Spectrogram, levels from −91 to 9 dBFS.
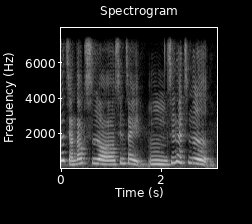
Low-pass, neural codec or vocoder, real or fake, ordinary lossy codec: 7.2 kHz; none; real; none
